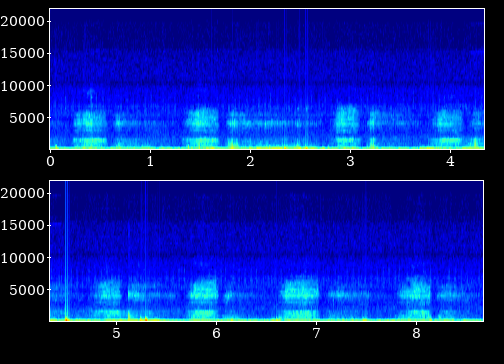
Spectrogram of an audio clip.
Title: Ladybird snoring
